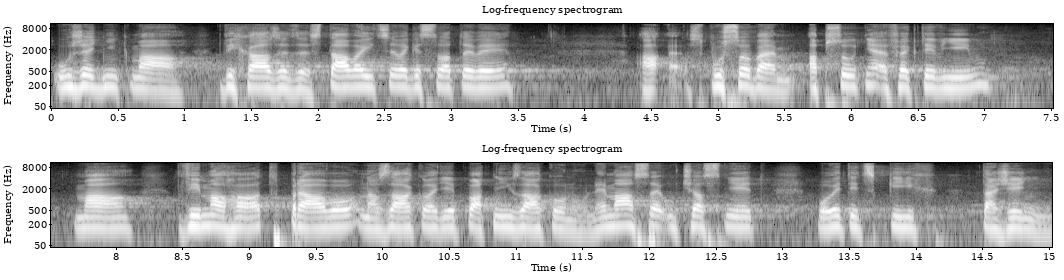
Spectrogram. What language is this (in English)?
Czech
